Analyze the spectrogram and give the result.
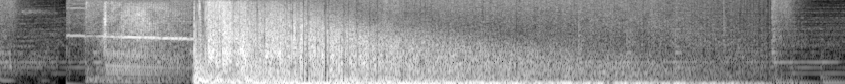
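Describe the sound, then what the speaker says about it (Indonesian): A single heavy blast booms suddenly after a brief whine, then a long rumbling roar slowly fades away. "Bom meledak pada target, uji coba berhasil."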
